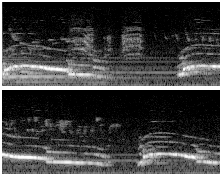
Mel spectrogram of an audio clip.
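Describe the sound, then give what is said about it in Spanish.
A dog at the neighbouring dwelling, where a wake is being held, howls mournfully three times, each long, wavering cry rising and then sliding down before trailing off, with short pauses between. The howls are clear, with no voices. “El perro de la accesoría vecina, donde hay un velorio, aúlla lúgubremente.”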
